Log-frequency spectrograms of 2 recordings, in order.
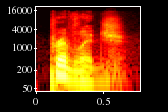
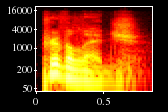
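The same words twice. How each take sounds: First: "Privilege" in two syllables, priv-lidge; "Privilege" said as privlidge. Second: "Privilege" with all three syllables, priv-i-lege; "Privilege" as priv-uh-lidge. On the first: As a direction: drop the second i in "Privilege". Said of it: "Two syllables". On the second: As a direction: sound the second i in "Privilege". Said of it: "I don't pronounce that second I either". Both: Shown as a demonstration.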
